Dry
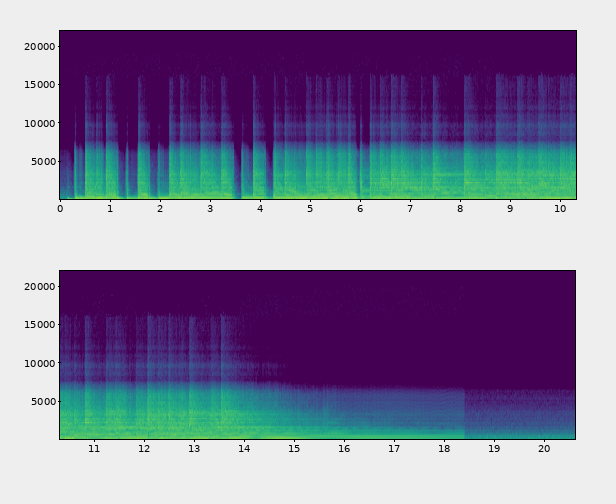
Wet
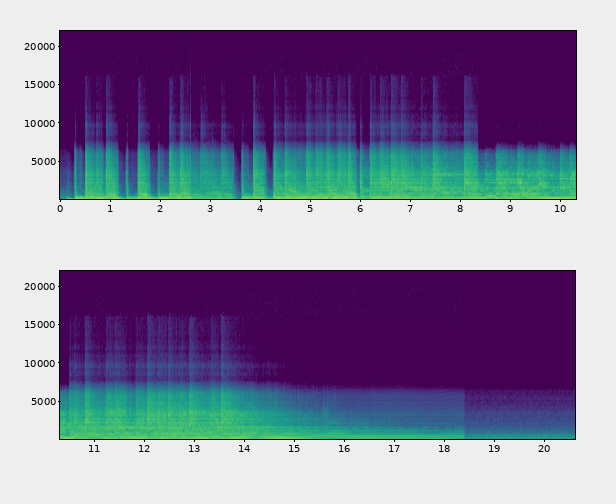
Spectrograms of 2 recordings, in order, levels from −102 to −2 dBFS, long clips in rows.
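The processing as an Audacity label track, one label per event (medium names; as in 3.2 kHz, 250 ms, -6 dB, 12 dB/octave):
2.610000	3.650000	compression, threshold -25 dBFS
8.360000	10.510000	spectral contrast enhancement exponent 1.6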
